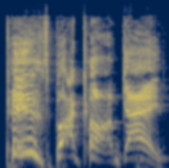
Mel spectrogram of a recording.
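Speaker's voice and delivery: high, slow hammed-up shout; mock bear comedy. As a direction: parody a dumb joke crowd loudly. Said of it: "that's my impression of bear comedy".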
